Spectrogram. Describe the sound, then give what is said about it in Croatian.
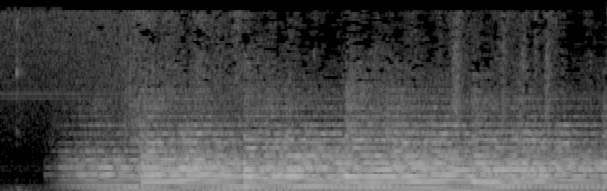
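Orthodox church bells ring at midnight to mark Christmas, a rich, sustained metallic peal that swells in after a brief quiet start and then holds steady and loud with layered, overlapping tones to the end. “Zvona sa crkvenih hramova u ponoć simbolično su oglasila trenutak rođenja Sina Božijeg Isusa Hrista.”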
